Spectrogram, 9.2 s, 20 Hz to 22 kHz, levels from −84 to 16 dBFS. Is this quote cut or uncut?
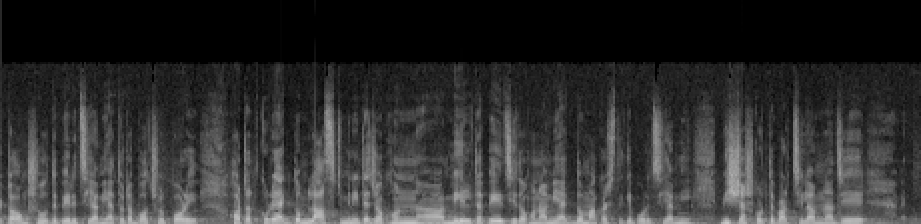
uncut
